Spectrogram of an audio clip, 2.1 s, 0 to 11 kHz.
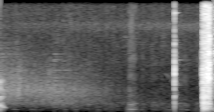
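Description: Echo of a .308 rifle shot dying away over the first half second, then a quiet lull and a single sharp click a little before the end.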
